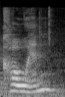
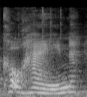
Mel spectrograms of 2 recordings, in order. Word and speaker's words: Kohen: The priest means the Kohen, or the Kohain is pronounced, and it literally means an officiating, one who officiates, a priest, also an acting priest, sometimes a layman.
